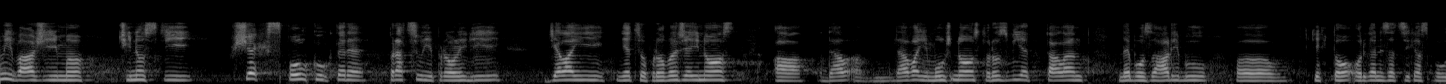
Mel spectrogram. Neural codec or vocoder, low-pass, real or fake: codec, 16 kHz, 2 kbps, X-Codec, WavLM features, trained on Multilingual LibriSpeech; 7.2 kHz; fake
